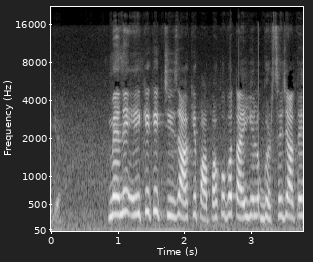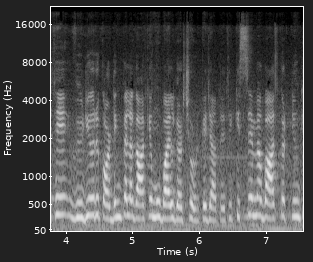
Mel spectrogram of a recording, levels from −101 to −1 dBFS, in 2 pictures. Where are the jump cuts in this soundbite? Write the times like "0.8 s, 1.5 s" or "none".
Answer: none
